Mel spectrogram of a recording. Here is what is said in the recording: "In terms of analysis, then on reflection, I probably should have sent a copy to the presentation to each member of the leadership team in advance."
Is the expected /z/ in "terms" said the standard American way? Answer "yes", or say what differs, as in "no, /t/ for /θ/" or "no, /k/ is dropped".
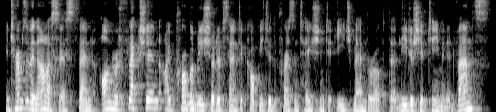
yes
